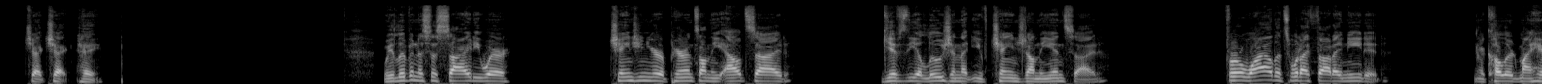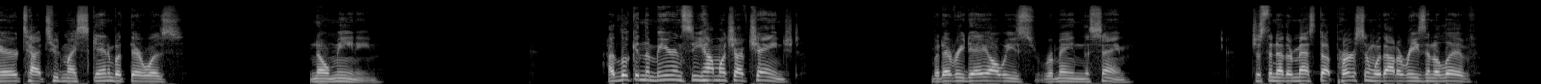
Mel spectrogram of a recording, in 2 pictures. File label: spoken word 40 Abm, Acapellas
